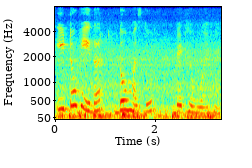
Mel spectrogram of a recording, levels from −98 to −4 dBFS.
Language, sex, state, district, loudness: Hindi, female, Madhya Pradesh, Dhar, -19 LUFS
